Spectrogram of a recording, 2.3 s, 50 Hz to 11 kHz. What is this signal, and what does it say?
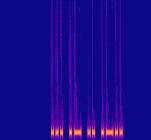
Morse code, heard as a keyed tone, about 34 wpm, 700 Hz. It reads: SAIL
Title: Four Letter Words - 35wpm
